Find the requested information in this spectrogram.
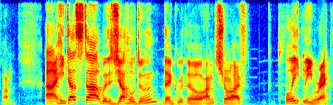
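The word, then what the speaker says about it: Xiahou Dun: He does start with Shahudun. I'm sure I've completely wrecked that. It's Shahudun. So X is usually pronounced as like an S.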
